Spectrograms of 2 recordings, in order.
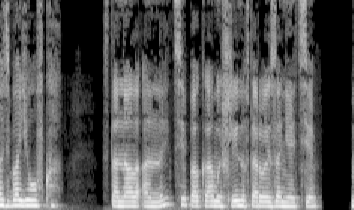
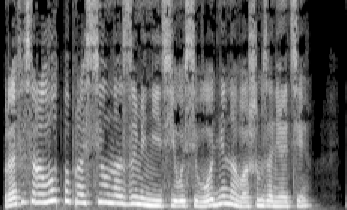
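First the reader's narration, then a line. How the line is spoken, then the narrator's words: Loud. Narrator (Russian): громко произнесла Джулиана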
